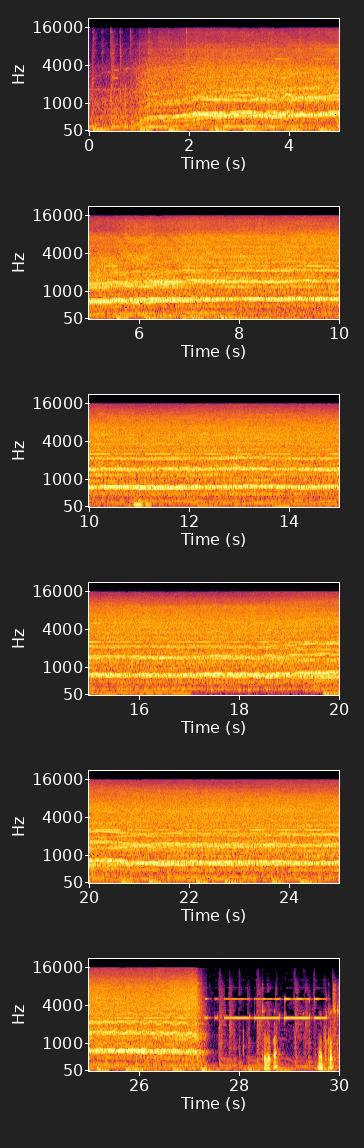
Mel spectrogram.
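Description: Small FPV drone's ducted propellers spinning up at takeoff about a second in, then a steady high-pitched whine while it hovers, wavering slightly in pitch with the throttle. The whine cuts off suddenly near the end as the drone is caught by hand.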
